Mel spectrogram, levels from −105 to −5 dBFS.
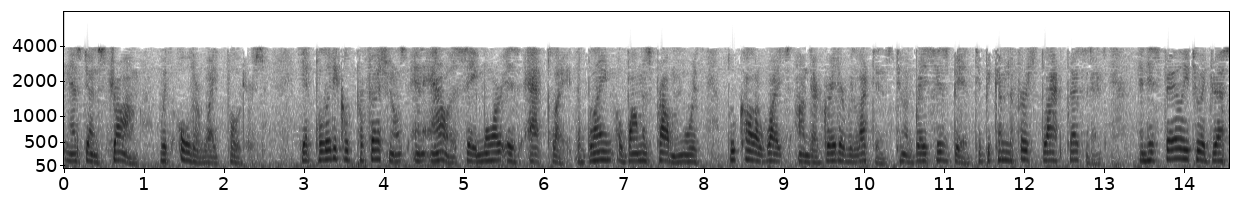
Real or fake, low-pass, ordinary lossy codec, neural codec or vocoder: real; 7.2 kHz; AAC, 16 kbps; none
